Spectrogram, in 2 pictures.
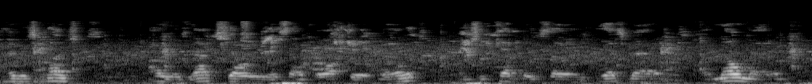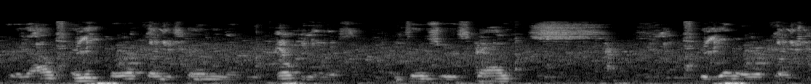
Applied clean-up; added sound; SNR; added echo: classical method WPE with log-MMSE.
